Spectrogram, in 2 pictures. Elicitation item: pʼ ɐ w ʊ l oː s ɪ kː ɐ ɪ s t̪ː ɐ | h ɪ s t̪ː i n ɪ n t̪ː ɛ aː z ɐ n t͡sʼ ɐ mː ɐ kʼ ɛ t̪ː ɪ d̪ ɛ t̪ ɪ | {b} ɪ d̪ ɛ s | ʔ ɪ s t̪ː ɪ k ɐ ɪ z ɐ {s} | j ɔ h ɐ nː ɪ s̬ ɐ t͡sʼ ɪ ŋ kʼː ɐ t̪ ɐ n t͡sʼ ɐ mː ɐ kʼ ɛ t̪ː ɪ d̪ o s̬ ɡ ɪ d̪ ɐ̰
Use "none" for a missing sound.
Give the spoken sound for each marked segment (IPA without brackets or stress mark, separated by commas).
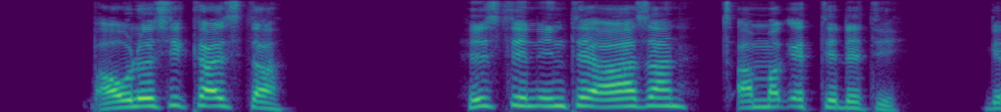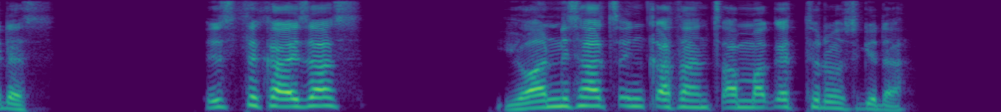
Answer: ɡ, s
